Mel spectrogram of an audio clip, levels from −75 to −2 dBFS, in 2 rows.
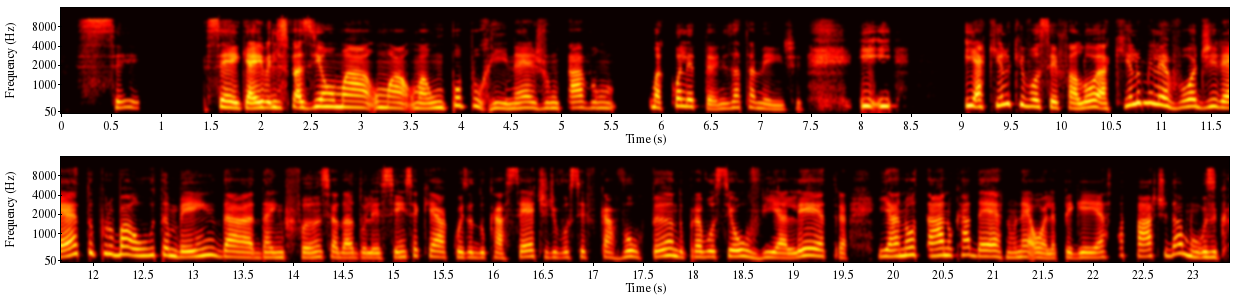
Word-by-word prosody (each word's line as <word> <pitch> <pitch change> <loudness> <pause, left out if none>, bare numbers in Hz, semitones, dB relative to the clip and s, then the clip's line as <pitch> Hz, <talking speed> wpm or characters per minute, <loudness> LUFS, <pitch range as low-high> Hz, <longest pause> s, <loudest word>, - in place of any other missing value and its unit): Sei, 205 -1 -5 0.7
sei 205 -6 +4
que 190 - +5
aí 185 +1 +11
eles 200 -1 +3
faziam 220 +5 +4
uma 215 -3 +5
uma 200 -2 +1
uma 175 +1 0
um 195 +3 0
pot-pourri, 200 - -4
né, 185 +3 -1
juntavam 190 +1 -2 0.3
uma 210 -3 +1
coletânea, 230 - -2
exatamente, 175 -7 -7 0.6
e 255 -1 +4
e - - -20 0.7
e 270 0 +5
aquilo 270 +8 +3
que 305 - 0
você 230 -4 +1
falou, 185 +3 +2
aquilo 255 - +3
me 365 - +2
levou 245 - +3
direto 240 - +2
pro 300 -2 -3
baú 250 -2 +1
também 230 0 0
da 185 -4 +2
da 175 +2 -5
infância, 175 +1 -4
da 165 0 -1
adolescência, 165 +5 -4
que 210 - -7
é - - +2
a 180 - -2
coisa 175 -2 -5
do 170 0 -7
cassete 190 +4 -3
de 180 - -8
você 180 +3 -7
ficar 180 0 -5
voltando 200 - -2
pra 190 +3 -2
você 195 +3 -4
ouvir 180 -5 -1
a 160 - 0
letra 210 -2 0 0.3
e 210 +1 -2
anotar 235 +1 +2
no 245 - -2
caderno, 210 -8 -1
né. 190 0 -1
Olha, 155 -3 -3
peguei 170 0 -3
essa 190 +7 -8
parte 215 +3 -1
da 300 +6 -3
música, 180 - -2
200 Hz, 155 wpm, -23 LUFS, 180-230 Hz, 0.7 s, aí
